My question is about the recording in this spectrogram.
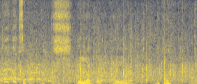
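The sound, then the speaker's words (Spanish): Steady clapping fills the whole stretch, a dense patter of several hands close by, with excited voices talking and calling out over it. “¡Aplauso, carajo!”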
